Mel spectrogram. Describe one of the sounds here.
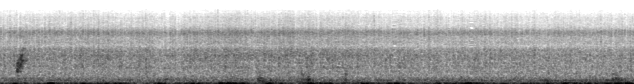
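Rain patters on a car windshield.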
